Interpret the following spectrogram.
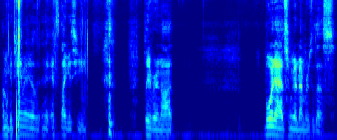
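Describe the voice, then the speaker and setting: This medium-pitched man, talking at a moderate pace, gives an unscripted tour of his weather radio collection. He rambles, retraces his steps and repeats points, and the home recording is noisy with clicks.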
